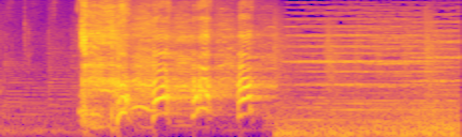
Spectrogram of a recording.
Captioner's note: all laughing; upbeat music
